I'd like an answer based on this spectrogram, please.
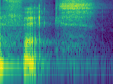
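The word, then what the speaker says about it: FX: efeito é identificado pelas letras e f x cuja pronúncia em inglês é fex podemos enviar sinal de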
